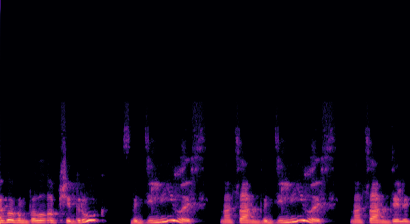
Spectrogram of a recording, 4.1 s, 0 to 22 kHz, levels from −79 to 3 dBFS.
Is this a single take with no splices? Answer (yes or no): no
